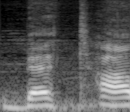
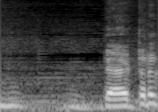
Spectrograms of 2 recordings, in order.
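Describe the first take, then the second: First: The t bursts strongly and it ends in 'ah'. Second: The word ends with a pronounced r sound.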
